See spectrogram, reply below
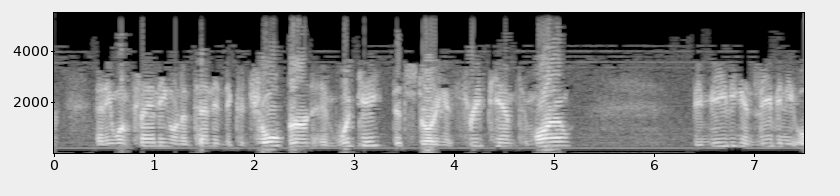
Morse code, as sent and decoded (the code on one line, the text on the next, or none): none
